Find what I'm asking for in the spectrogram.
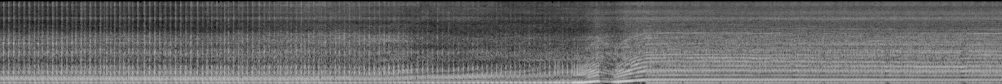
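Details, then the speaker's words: Husqvarna 562XP AutoTune chainsaw restarted warm, choke off, at high idle, with the air filter severely restricted by duct tape to test AutoTune compensation: pitch holds, then sags and lurches around six seconds before settling lower. "We're going to fire up this 562XP with our SpongeBob duct taped air filter on there."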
